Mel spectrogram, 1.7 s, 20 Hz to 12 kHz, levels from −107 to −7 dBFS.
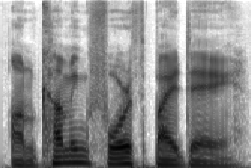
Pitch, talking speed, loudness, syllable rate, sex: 95 Hz, 180 wpm, -15 LUFS, 4.0 syllables/s, male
